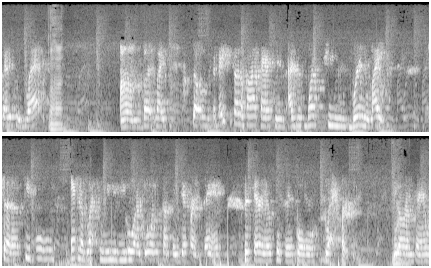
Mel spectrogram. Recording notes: phoned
